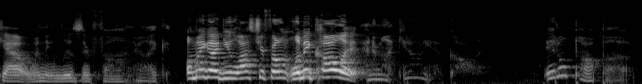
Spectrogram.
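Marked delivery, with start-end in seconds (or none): 1.9-3.6 high, loud, fast fuss; hammed-up alarm; mock panic. People panicking over phone. 4.0-6.4 soft whispered shrug; calm secretive whisper. Retold or imitated. Whispered reply, unbothered.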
